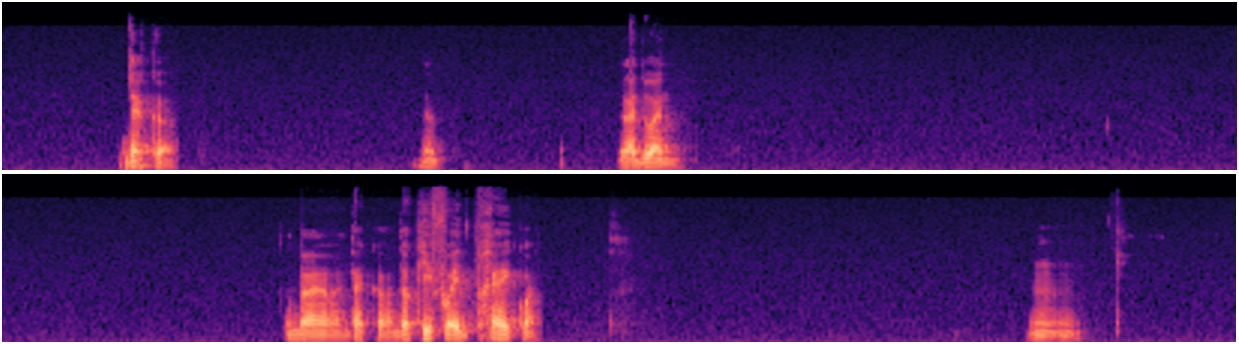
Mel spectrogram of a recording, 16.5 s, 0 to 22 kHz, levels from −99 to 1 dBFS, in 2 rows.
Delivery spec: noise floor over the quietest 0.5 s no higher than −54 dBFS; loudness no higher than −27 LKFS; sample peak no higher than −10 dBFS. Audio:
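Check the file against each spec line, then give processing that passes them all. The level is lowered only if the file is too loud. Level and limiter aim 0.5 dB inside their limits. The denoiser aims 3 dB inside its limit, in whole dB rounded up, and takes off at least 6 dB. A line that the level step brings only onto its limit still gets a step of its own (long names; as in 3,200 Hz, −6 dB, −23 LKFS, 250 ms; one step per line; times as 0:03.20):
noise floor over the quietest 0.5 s −62 dBFS: in spec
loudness −19.0 LKFS: out of spec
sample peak −2.0 dBFS: out of spec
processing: level −8.5 dB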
